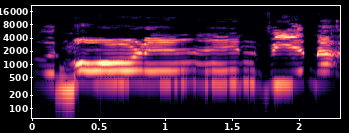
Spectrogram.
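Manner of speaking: high, drawn-out, loud DJ-style greeting; radio host greeting. Pretend. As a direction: stretch it out like a radio announcer. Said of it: "Oh, we're not in Vietnam".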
